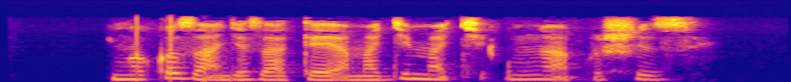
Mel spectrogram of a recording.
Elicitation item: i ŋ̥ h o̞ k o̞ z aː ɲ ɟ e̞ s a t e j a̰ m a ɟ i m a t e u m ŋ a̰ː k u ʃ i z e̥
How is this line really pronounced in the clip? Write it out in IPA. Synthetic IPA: i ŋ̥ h o̞ k o̞ z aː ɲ ɟ e̞ z a t e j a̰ m a ɟ i m a c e u m ŋ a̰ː k u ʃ i z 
